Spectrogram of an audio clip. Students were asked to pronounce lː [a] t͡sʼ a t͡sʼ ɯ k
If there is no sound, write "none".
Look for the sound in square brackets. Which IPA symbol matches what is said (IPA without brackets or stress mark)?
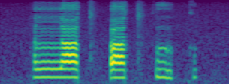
a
